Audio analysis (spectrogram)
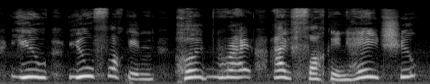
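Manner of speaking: slow, high, loud enraged screech; furious yelling. Retold or imitated. Ida screaming insults at Deku in a furious, high rage. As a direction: spit out the insult in a hammy rage.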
